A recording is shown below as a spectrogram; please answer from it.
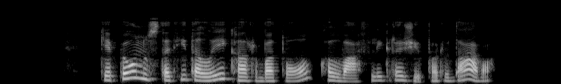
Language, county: Lithuanian, Šiauliai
